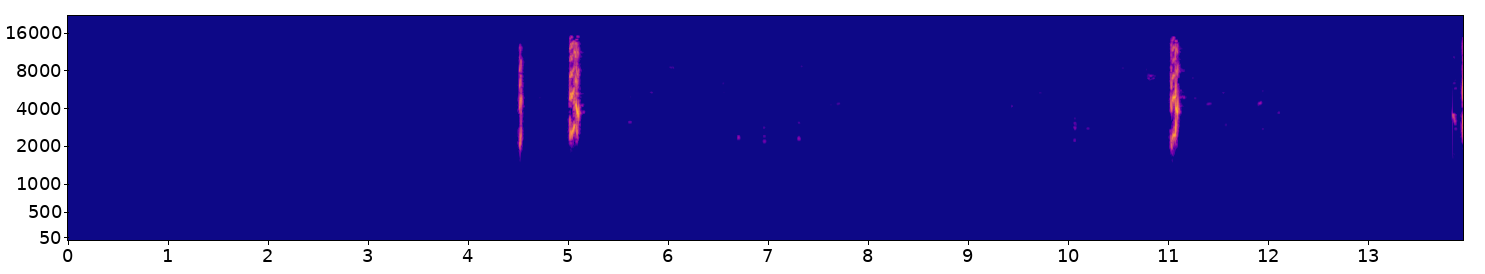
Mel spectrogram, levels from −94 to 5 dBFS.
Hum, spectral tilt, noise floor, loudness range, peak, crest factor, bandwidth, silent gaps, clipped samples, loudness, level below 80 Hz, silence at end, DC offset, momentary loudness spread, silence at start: none; 13 dB/octave; under -90 dBFS; 0 LU; -2 dBFS; 28 dB; 8.4 kHz; 7.51-7.55 s; under 0.1%; -16 LUFS; under -90 dBFS; 2.85 s; under 0.1%; 16 LU; 4.5 s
